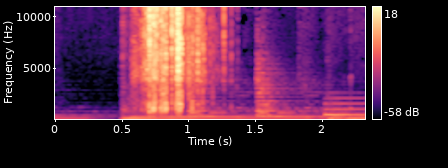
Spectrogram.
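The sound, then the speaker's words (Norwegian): A sharp cracking snap bursts out over a sustained tonal hum, with a crunchy, splintering texture that fades into a steady drone. No one speaks. “Å, mener du den lyden? Uh -huh. Det var lesekoden som knakk.”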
